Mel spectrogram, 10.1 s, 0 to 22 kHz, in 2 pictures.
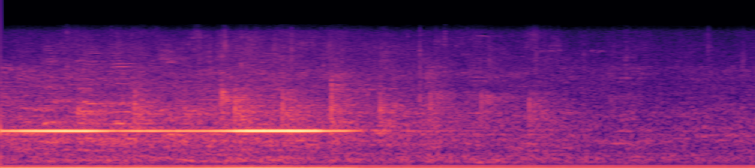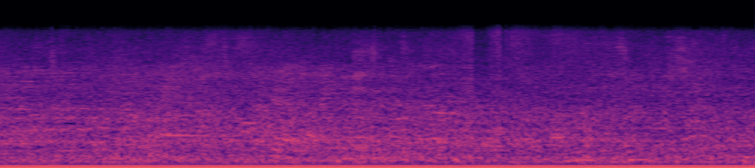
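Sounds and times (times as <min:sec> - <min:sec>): microphone feedback whistle: 0:00.0 - 0:02.7.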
